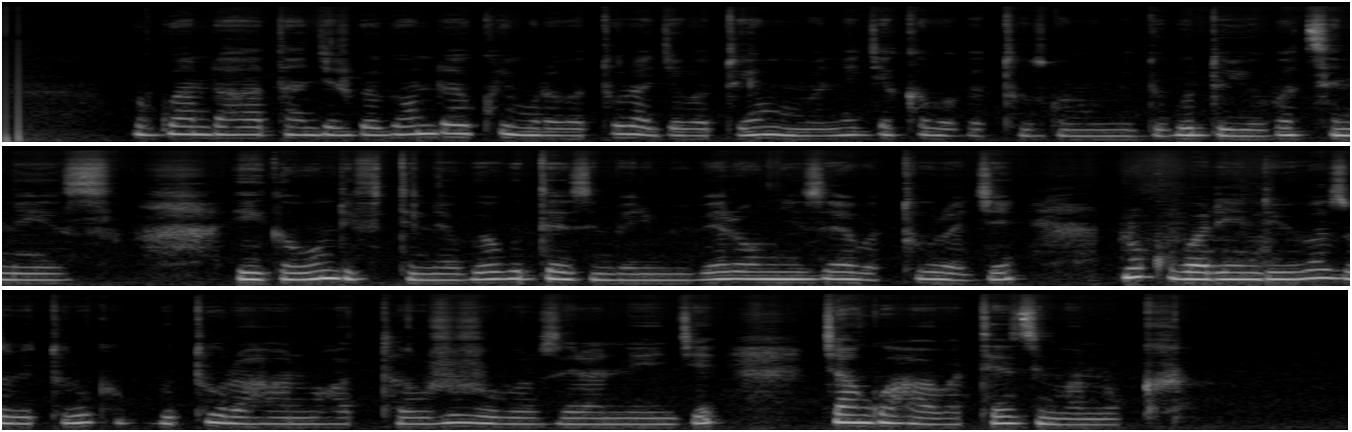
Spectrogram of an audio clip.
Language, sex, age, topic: Kinyarwanda, female, 18-24, education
